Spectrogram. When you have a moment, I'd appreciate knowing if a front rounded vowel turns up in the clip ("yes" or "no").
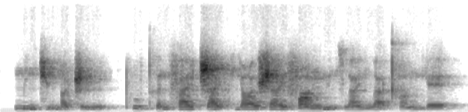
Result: yes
